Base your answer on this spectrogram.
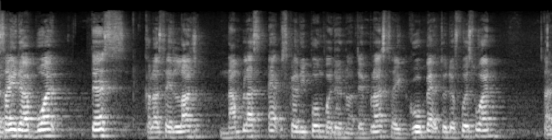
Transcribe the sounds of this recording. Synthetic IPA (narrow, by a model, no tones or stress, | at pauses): ansajədabuat̪̚ | t̪ɛs | kalawsajlɔ̃nt͡ʃnãmblasɛp̚skalipʊ̃npadanɔ̃nt̪ɛ̃nplasːajɡobɛk̚t̪udəfəst̚wãn | t̪a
